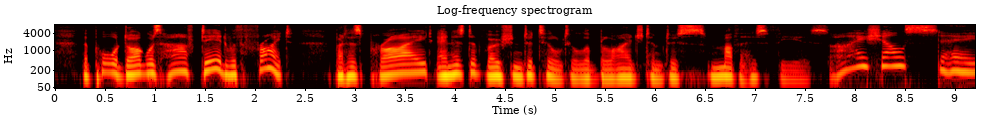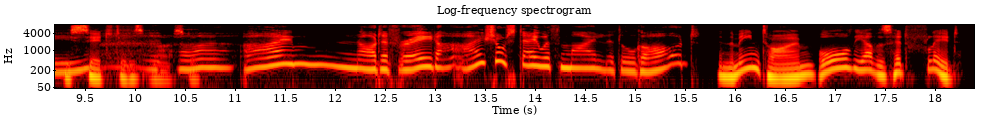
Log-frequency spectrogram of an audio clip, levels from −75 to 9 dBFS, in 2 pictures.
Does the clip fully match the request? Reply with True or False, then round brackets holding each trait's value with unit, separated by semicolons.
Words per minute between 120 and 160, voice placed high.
False (155 wpm; 175 Hz)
